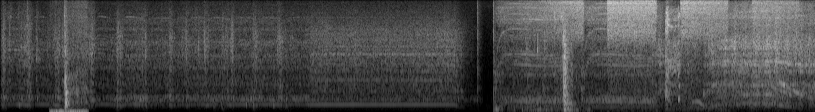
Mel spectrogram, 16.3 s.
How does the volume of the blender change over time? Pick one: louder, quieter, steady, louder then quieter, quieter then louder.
louder.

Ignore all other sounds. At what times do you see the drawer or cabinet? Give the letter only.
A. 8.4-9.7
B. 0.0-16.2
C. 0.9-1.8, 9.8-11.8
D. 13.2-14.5
C.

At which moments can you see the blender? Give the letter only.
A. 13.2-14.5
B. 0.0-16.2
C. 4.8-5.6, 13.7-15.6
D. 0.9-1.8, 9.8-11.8
B.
